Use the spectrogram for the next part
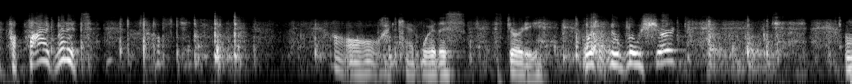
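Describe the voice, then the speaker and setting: An actor playing a timid, self-loathing lonely bachelor in an American 1960s radio drama, stammering and repeating himself in a husky voice. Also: male voice, medium pitch, heavy background noise. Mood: flustered. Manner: stammering, halting, repeats words. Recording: dull 1960s radio recording.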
